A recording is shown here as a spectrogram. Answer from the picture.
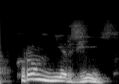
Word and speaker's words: Kroměříž: Perto de Lednice, perto de Brno, sempre ali na Morávia, nós temos esta cidade que é difícil pronunciar, mas se fala Kroměříž.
